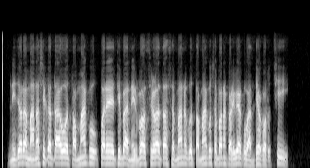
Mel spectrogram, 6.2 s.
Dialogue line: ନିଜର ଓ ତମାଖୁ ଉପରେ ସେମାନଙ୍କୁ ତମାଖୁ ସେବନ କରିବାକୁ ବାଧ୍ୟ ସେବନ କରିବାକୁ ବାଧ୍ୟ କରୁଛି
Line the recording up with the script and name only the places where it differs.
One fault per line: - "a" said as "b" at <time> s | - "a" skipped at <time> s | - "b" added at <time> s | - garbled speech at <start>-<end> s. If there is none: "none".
- "ମାନସିକତା" added at 0.6 s
- "ଥିବା ନିର୍ଭରଶୀଳତା" added at 2.4 s
- "ସେବନ କରିବାକୁ ବାଧ୍ୟ" skipped at 5.3 s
